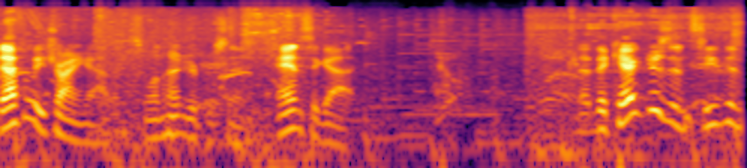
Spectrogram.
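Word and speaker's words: Sagat: Sagot, not Saget.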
